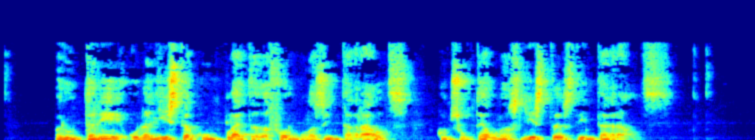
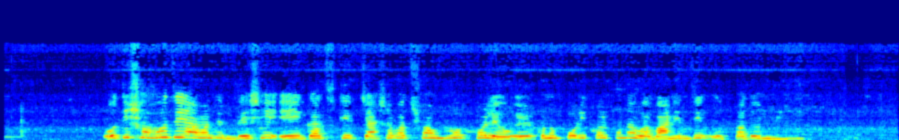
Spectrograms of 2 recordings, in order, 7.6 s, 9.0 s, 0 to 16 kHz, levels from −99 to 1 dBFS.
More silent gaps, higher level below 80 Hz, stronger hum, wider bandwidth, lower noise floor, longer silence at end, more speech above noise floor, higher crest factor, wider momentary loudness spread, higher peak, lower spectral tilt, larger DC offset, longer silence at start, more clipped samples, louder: neither; first, -64 dBFS vs -70 dBFS; neither; about the same, 11.5 kHz vs 11.5 kHz; about the same, -63 dBFS vs -63 dBFS; about the same, 0.85 s vs 0.95 s; about the same, 40 dB vs 37 dB; about the same, 18 dB vs 18 dB; about the same, 11 LU vs 10 LU; about the same, -6 dBFS vs -8 dBFS; about the same, -5 dB/octave vs -6 dB/octave; neither; second, 0.55 s vs 1.05 s; neither; first, -24 LUFS vs -27 LUFS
